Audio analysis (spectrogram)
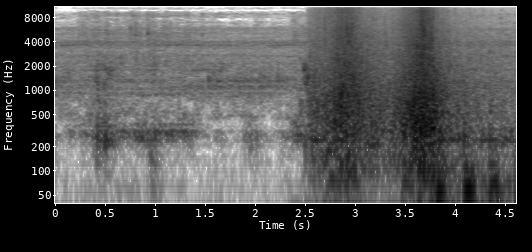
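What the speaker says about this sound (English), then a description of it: "here's my cold water rinse" Quiet room tone, then cold running water from a tap gushes in and swells, splashing steadily close by for a couple of seconds.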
